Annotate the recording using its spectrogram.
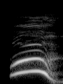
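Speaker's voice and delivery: high, loud "woo"; venting whoop. Real, not acted. Got the rant out of her system, high loud whoop. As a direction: let it all out in a high whoop.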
